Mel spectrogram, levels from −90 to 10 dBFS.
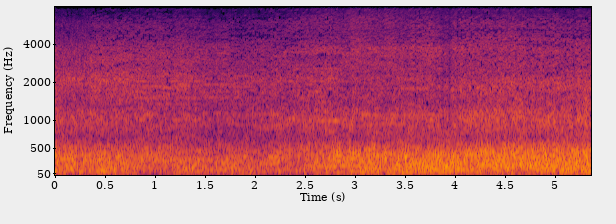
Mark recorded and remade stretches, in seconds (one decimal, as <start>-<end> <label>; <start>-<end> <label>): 0.0-0.8 recorded; 0.8-4.0 remade; 4.0-5.4 recorded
